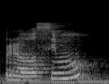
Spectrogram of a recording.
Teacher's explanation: Por isso que ela tá pintada de verde. Próximo, então o pró foi mais forte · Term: proparoxítona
